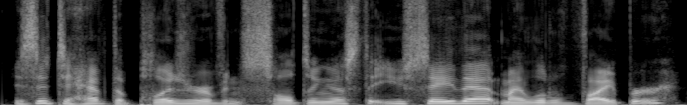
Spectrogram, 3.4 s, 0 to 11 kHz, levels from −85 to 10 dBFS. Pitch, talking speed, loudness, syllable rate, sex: 165 Hz, 280 wpm, -18 LUFS, 6.8 syllables/s, male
